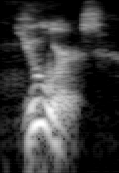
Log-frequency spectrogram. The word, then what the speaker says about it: Ewers: Ewers. Learning how to pronounce on the Straub Sports Show.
